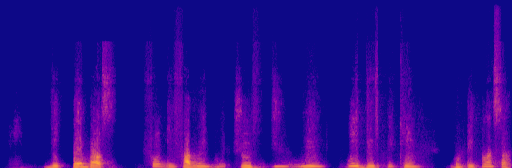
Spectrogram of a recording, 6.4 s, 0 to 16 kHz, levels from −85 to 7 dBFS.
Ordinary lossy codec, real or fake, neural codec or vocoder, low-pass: Opus, 16 kbps; fake; codec, 44.1 kHz, 0.9 kbps, DAC; 14.4 kHz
